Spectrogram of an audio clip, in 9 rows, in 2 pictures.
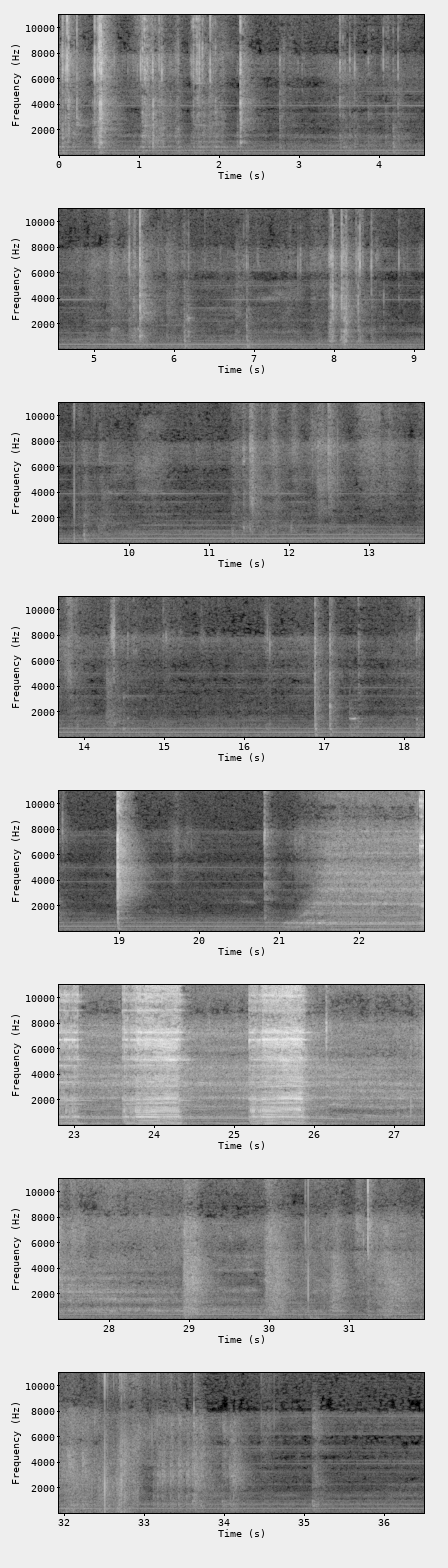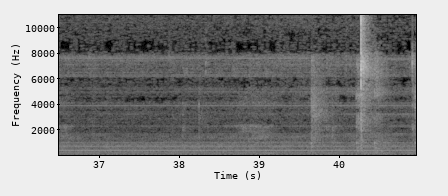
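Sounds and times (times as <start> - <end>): sharpening grinder humming: 21.2 - 30.9
grinding wheel on chain tooth: 22.7 - 26.2.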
